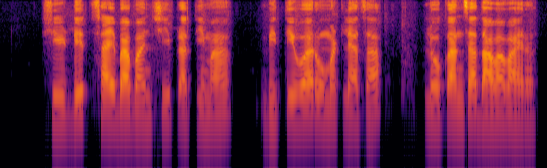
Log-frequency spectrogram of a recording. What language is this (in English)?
Marathi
